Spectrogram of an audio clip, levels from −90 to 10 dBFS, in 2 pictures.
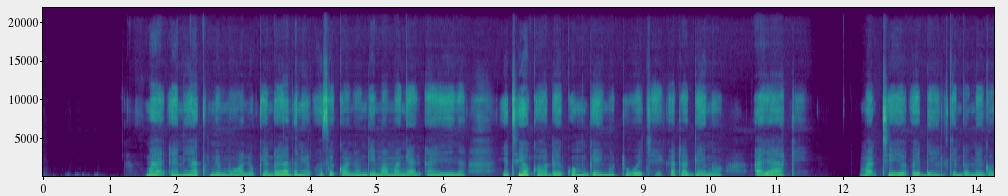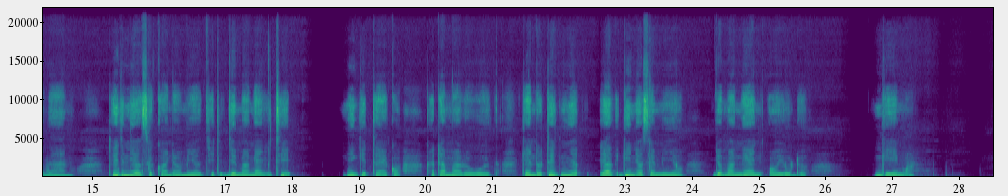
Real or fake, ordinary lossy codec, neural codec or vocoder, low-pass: fake; none; vocoder, 44.1 kHz, 128 mel bands, Pupu-Vocoder; none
